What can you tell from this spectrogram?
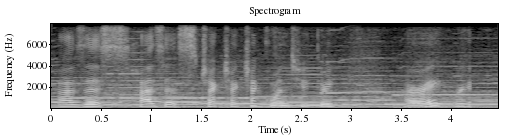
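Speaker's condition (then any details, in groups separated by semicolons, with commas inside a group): No condition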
